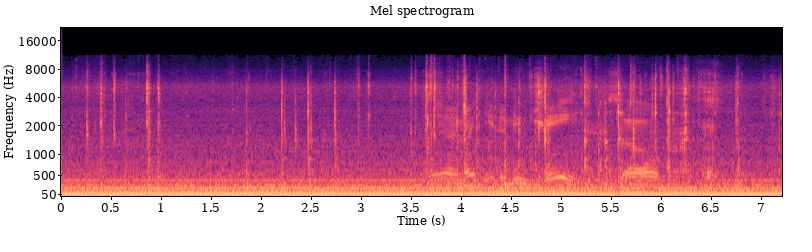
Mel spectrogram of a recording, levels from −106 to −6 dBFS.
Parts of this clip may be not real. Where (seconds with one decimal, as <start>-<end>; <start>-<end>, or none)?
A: 3.4-4.0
